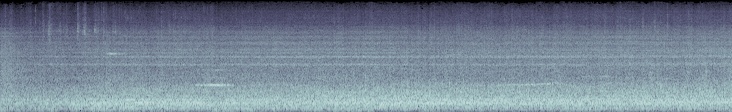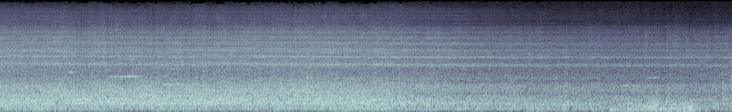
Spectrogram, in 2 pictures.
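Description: Freight train of empty steel-carrier flat wagons rolling past with a steady rumble of wheels on the rails and a thin high ringing over it. It fades over the last few seconds as the tail of the train moves away.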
